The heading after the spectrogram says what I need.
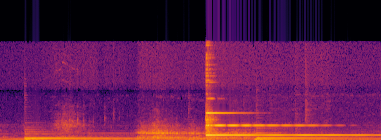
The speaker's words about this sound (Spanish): Respiramos y cuando suene otra vez la campana, habremos finalizado el ejercicio.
